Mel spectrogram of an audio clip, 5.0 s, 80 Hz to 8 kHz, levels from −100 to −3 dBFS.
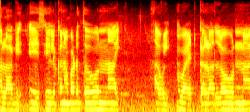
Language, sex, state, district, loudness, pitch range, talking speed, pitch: Telugu, male, Telangana, Hyderabad, -16 LUFS, 120-130 Hz, 95 wpm, 125 Hz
